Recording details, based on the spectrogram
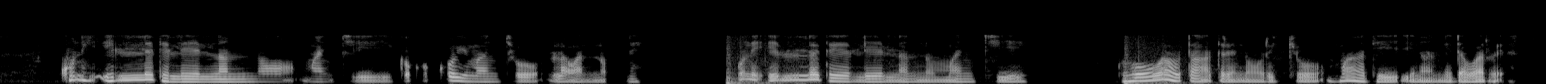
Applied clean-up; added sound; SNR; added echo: none; Fireworks; 15 dB; none.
